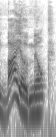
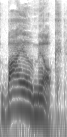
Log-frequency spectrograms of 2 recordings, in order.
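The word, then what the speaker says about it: Biomilq: those three words alone alt breast milk company bio milk raises 3.5 million from gates investment firm beyond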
